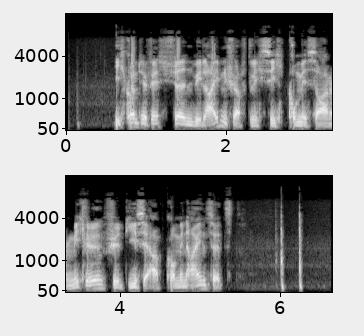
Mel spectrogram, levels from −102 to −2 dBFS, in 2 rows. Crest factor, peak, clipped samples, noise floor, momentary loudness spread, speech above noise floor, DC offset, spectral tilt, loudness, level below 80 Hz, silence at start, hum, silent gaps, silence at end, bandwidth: 16 dB; 0 dBFS; under 0.1%; -52 dBFS; 8 LU; 37 dB; under 0.1%; -4 dB/octave; -16 LUFS; -58 dBFS; 0.6 s; none; none; 0.35 s; 7.8 kHz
